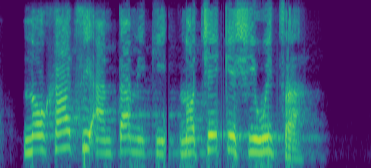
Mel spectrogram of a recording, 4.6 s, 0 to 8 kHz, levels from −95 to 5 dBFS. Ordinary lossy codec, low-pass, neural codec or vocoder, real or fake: Opus, 16 kbps; 7.2 kHz; none; real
